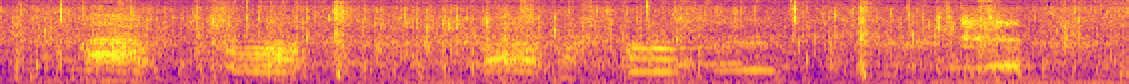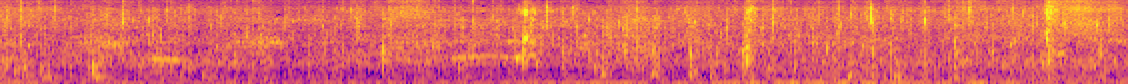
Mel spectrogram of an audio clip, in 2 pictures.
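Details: Toulouse and African geese in a backyard: several nasal, harmonic honks in the first four seconds, then sparser calls, over a steady low engine-like rumble and clatter.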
